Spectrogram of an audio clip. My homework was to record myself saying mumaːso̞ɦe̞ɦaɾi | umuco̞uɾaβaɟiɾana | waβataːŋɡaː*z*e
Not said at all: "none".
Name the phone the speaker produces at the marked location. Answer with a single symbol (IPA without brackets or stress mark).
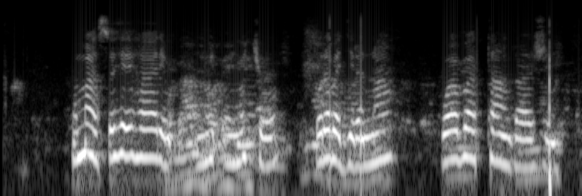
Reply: ʒ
